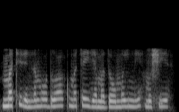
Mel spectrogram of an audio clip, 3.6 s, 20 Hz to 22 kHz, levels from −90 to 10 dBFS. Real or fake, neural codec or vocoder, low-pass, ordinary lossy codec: fake; codec, 16 kHz, 0.8 kbps, ZipCodec; 3.6 kHz; AAC, 24 kbps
